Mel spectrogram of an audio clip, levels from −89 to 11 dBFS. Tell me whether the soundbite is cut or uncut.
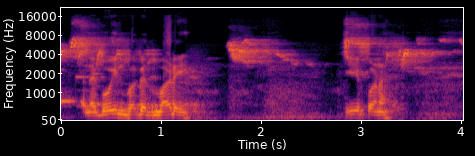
uncut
